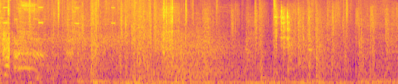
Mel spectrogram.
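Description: Gunfire in Rise of the Tomb Raider, a rapid crackling fusillade of shots layered with impacts and rumble, continuous and fairly loud throughout, with voices calling out amid the shooting.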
